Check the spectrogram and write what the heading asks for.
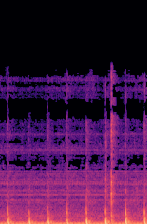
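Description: A hand drumming a steady beat on a tabletop, about three and a half taps a second, over a low steady hum.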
